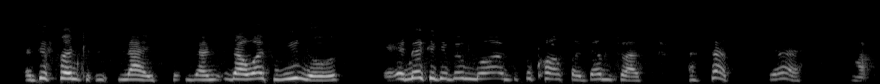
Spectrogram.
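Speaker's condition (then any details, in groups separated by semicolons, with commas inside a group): Spastic cerebral palsy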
